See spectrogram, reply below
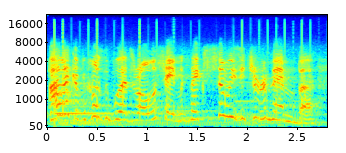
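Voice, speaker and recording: Flighty, high-voiced society matron, screwball banter. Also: female voice, big pitch swings, very fast. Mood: flighty curiosity. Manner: dithering, flighty, rambling. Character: scatterbrained, chattering middle-aged society mother. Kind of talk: 1930s screwball comedy banter. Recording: old 1930s film soundtrack, music behind.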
